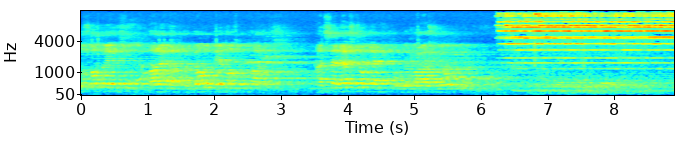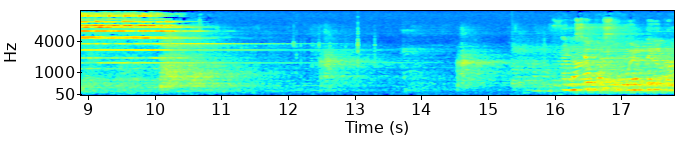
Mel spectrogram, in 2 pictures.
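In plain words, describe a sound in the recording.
A man chants a prayer aloud in a large echoing hall.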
